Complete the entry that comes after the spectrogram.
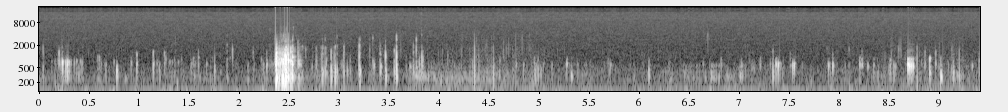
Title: More stomach growls UwU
